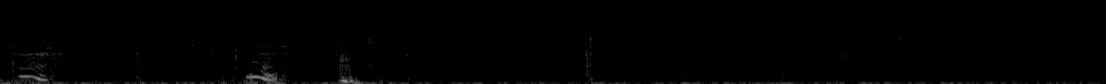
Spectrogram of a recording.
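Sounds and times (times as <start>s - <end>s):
person humming mm: 0.0s - 0.7s, 2.4s - 3.0s
person chewing food: 0.0s - 11.0s.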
